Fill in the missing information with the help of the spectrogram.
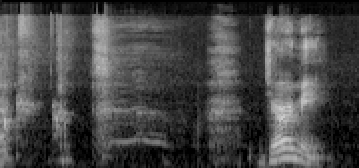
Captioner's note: laughs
